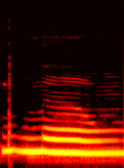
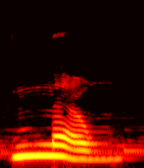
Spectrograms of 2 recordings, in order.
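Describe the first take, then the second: First: It is said in a coy, flirty way. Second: It is said in a flat, firm way.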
